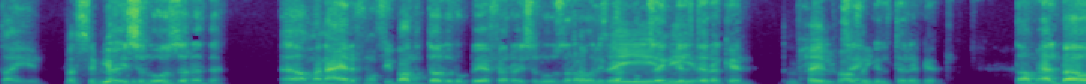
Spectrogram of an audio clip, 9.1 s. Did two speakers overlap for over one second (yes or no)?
yes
